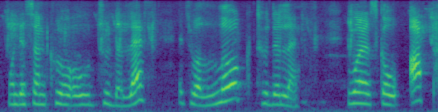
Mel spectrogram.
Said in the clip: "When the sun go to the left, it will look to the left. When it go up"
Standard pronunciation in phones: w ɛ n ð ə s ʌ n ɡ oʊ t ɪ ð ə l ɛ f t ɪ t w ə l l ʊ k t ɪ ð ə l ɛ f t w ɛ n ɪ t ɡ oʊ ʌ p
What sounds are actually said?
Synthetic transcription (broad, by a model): w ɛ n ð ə s ʌ n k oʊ t ɪ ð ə l ɛ f t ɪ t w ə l l ʊ k t ɪ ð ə l ɛ f t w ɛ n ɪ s ɡ oʊ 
